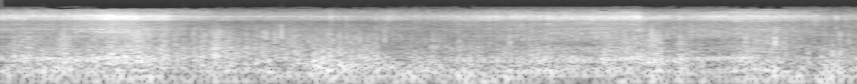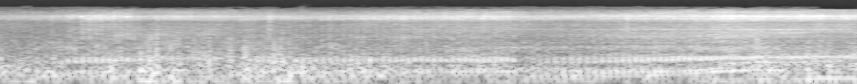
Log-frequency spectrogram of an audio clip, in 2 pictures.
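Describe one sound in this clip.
A dirt bike engine runs as the bike rides along a dirt trail, heard from inside a helmet.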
